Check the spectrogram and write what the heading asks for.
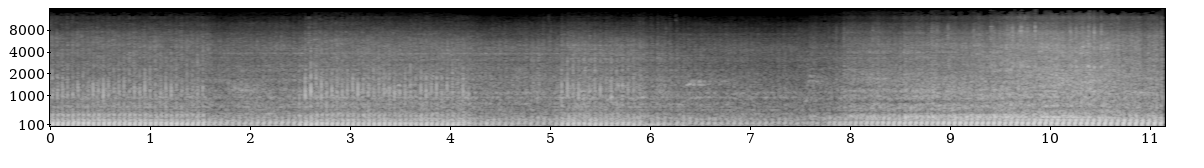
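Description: Go kart's 301cc single-cylinder four-stroke engine running as the kart is driven. The engine grows fainter around the middle as the kart is far off, then louder over the last few seconds as it comes back close, with a rushing hiss as it nears.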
